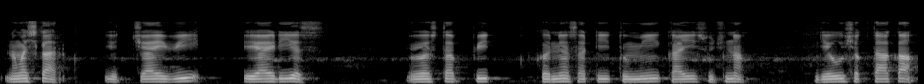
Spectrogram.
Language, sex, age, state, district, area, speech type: Marathi, male, 18-30, Maharashtra, Hingoli, urban, read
